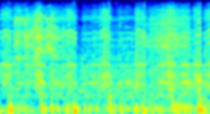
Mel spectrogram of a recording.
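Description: Quiet stage ambience with faint, irregular soft thumps from small two-legged robots stepping about.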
